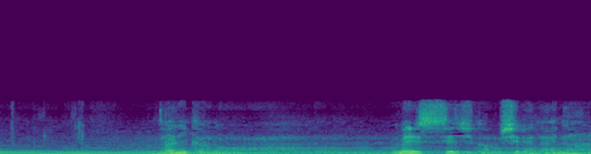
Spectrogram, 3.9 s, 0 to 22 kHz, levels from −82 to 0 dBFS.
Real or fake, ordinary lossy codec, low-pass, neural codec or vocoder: real; none; none; none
